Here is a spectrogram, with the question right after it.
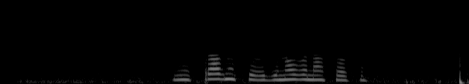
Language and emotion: Russian, neutral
